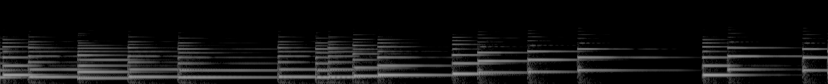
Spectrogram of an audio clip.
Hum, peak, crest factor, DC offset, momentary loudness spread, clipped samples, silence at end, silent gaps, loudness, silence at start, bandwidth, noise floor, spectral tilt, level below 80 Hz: none; -20 dBFS; 14 dB; under 0.1%; 10 LU; under 0.1%; 0 s; none; -34 LUFS; 0 s; 6.2 kHz; -56 dBFS; -6 dB/octave; -70 dBFS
